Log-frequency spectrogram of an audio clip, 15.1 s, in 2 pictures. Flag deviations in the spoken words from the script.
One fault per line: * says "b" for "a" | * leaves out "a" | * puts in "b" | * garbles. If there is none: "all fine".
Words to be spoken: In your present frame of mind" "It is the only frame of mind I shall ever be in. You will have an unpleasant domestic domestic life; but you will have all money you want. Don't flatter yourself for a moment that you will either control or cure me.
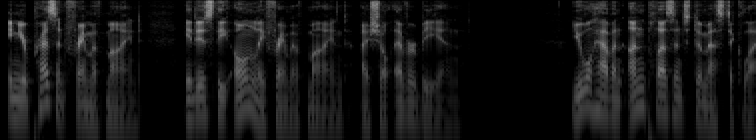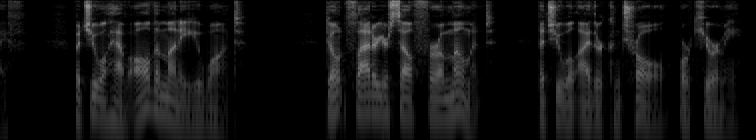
* leaves out "domestic"
* puts in "the"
